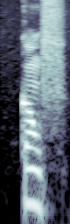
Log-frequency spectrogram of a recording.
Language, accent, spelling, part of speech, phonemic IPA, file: French, France, conf, noun, /kɔ̃f/, LL-Q150 (fra)-conf.wav
- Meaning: conference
